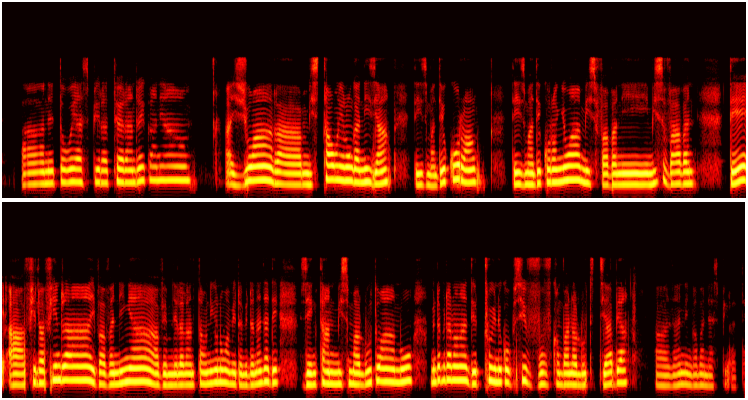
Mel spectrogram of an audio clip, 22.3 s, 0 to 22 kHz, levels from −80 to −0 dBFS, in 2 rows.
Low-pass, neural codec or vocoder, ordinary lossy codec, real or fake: none; none; none; real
